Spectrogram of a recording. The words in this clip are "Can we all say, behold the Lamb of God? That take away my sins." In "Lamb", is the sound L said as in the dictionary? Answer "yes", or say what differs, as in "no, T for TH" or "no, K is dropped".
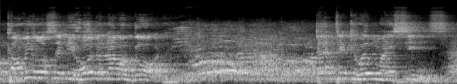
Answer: no, N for L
